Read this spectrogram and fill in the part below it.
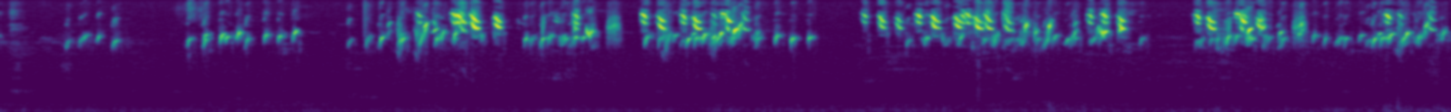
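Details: European goldfinches in a group pour out fast liquid twittering, several dense bursts of high tinkling notes separated by brief pauses, sparse chirps leading in, and a soft low rumble behind.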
